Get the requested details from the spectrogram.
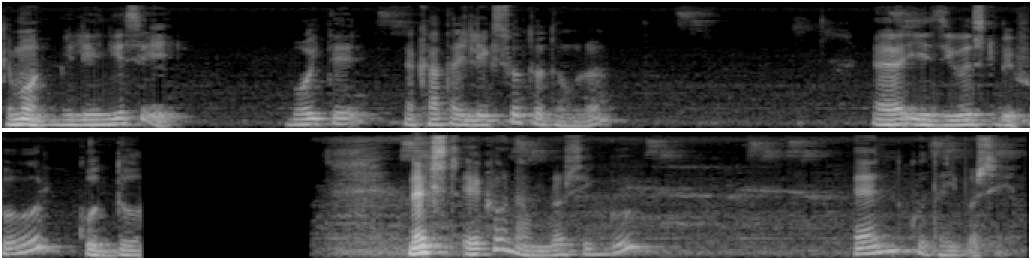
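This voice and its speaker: A man teaching English grammar to students. He draws out the English example words slowly and asks the class questions. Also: medium pitch, animated, a little mellow. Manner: addresses students directly, asking questions. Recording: dull lo-fi sound with faint hiss.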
